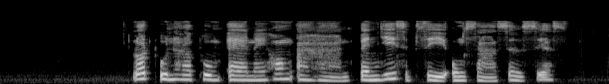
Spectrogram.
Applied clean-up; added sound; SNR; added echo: none; none; none; none.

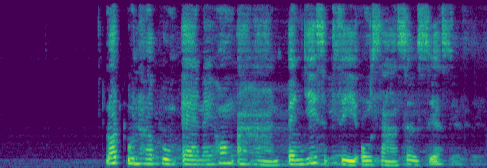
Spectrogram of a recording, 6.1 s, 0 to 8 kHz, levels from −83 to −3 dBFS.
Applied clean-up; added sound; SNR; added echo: none; none; none; reverberation time 1.9 s.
